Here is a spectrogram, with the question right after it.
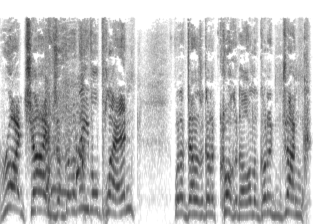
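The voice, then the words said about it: Put-on aggressive Australian accent. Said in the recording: “Australian accent, they're quite like aggressive”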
